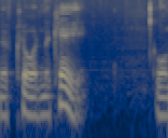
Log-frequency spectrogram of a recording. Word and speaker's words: McKay: the name of claude mckay or makai depending on who you i think the scots say mckay and jamaicans tend to say makai and they were quite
